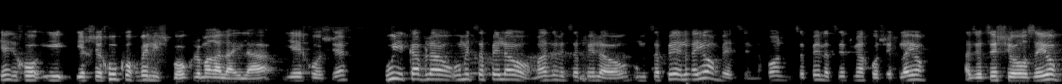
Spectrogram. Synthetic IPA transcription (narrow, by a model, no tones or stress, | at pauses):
kenχojeχʃeχuko̞χbeniʃbo̞klo̞maʁalajlaijeχo̞ʃe̞χ | hujekavlao̞ʁumet͡sape̞lao̞ʁmazeme̞t͡sape̞lao̞ʁume̞t͡sape̞lajo̞mbeet͡se̞mnaχo̞nmet͡sape̞lat͡se̞tmeaχo̞ʃe̞χlajo̞m | ʔa̰zjo̞t͡se̞ʃeo̞ʁzejo̞m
